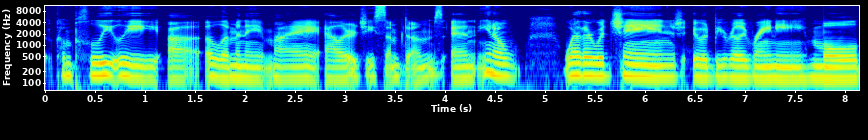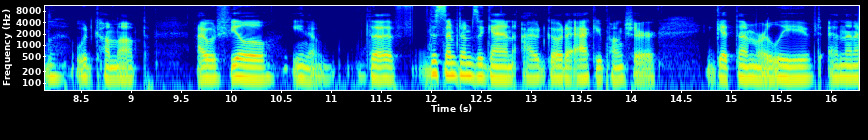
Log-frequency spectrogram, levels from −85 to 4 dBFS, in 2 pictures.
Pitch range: 135-150 Hz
